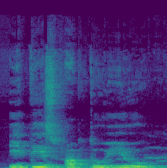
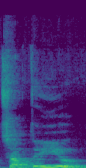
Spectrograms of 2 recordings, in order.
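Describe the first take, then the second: First: The word 'is' is said in full. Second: The word 'is' is contracted onto 'it'.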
